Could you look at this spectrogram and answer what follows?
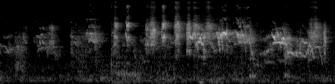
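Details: Several budgerigars playing together: dense, rapid chatter of scratchy chirps and warbles, mostly high-pitched, overlapping in quick irregular bursts.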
